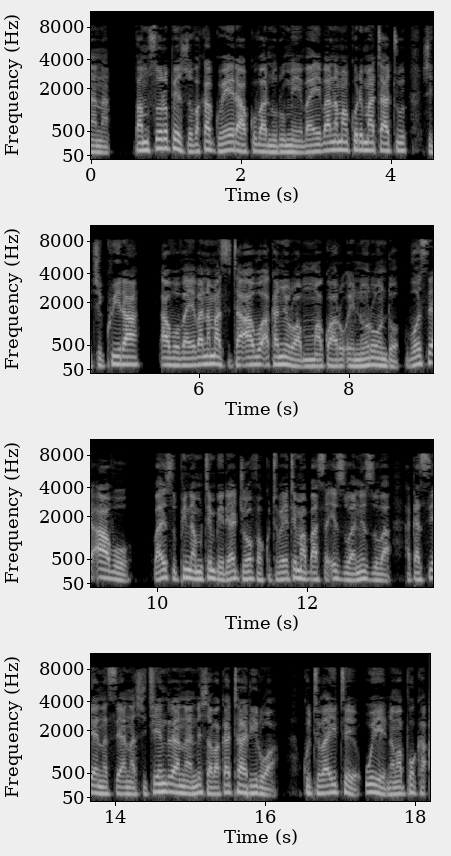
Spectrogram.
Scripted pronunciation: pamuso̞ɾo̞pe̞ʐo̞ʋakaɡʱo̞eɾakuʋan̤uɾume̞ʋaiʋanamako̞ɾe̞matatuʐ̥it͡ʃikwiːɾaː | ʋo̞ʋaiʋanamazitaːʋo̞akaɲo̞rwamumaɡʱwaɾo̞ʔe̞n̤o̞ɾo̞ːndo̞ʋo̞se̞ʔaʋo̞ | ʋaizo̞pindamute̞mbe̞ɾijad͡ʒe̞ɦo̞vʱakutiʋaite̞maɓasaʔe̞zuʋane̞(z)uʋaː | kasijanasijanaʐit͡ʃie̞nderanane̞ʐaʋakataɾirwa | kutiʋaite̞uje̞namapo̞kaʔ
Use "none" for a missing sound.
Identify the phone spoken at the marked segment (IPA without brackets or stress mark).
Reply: z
